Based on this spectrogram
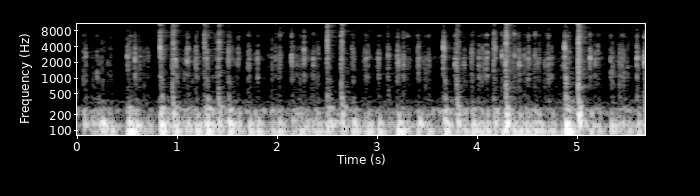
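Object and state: Plastic gaming keyboard being typed on.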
